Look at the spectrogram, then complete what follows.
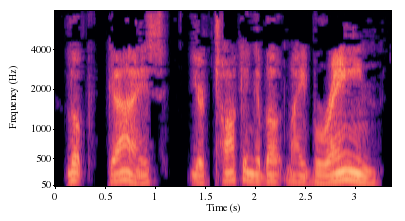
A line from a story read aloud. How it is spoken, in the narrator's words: I said softly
